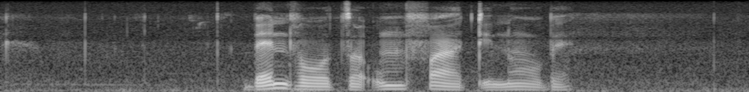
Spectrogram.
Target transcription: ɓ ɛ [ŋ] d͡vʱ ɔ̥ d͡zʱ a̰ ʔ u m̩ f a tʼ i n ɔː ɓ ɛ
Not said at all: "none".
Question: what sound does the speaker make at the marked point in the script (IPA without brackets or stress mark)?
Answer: n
